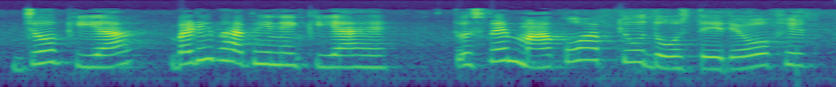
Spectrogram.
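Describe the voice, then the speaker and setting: A woman's voice: extremely high pitch, animated, fairly quick. Woman doing sensible college-girl sister-in-law. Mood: coaxing. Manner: reasoning, coaxing.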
